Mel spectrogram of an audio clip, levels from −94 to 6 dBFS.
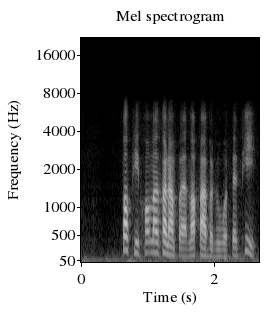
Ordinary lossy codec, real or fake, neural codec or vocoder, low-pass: Opus, 32 kbps; fake; codec, 16 kHz, 0.3 kbps, FocalCodec; 7.2 kHz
